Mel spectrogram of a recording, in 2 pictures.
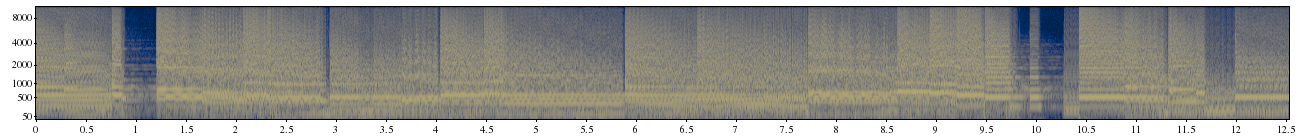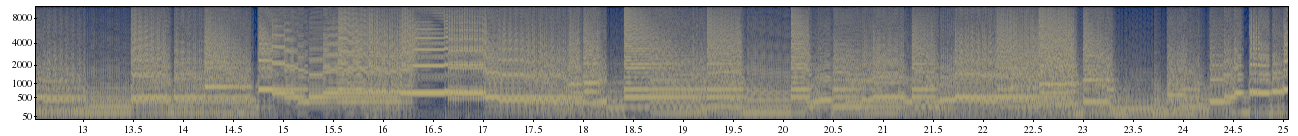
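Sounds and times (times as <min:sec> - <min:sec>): electronic keyboard chords and melody: 0:00.0 - 0:25.0.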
